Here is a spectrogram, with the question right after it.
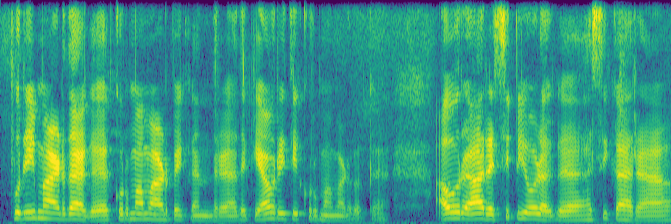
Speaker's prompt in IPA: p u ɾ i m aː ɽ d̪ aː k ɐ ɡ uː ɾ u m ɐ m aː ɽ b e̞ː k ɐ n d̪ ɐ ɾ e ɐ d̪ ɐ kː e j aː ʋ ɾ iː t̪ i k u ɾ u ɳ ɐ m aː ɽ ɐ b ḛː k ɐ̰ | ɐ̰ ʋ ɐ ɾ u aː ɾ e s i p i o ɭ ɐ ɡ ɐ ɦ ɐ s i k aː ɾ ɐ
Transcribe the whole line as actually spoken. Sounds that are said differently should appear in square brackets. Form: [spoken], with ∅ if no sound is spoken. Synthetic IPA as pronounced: p u ɾ i m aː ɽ d̪ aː [ɡ] ɐ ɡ [u] ɾ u m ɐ m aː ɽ b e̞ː k ɐ n d̪ ɐ ɾ e ɐ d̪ ɐ kː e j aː ʋ ɾ iː t̪ i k u ɾ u [m] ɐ m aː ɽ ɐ b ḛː k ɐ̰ | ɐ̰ ʋ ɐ ɾ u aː ɾ e s i p i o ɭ ɐ ɡ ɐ ɦ ɐ s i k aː ɾ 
